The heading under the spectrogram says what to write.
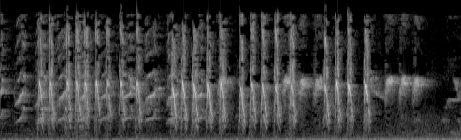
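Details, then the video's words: A Sumatran bulbul in full gacor song delivers a dense, continuous stream of rapid high chirps and stuttering notes, ending in a thin sustained whistle and a final short downslur. "Cucak cungkok gacor"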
